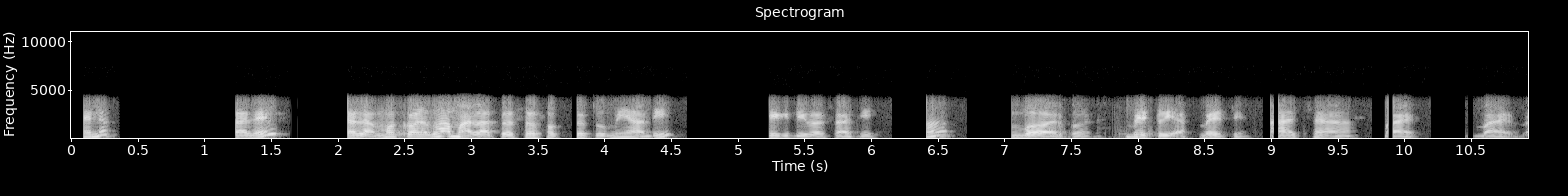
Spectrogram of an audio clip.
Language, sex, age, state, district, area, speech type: Marathi, female, 60+, Maharashtra, Thane, urban, conversation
